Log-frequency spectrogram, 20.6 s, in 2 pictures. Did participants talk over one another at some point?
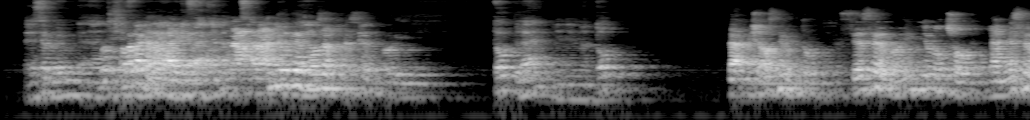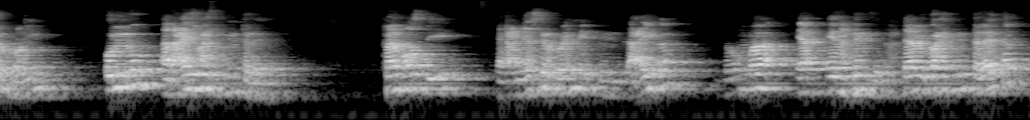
Yes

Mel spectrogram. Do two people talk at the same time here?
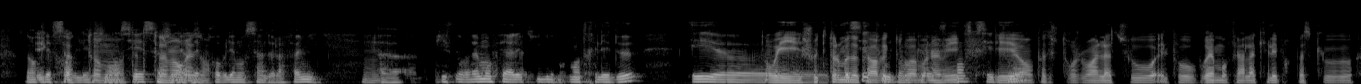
Yes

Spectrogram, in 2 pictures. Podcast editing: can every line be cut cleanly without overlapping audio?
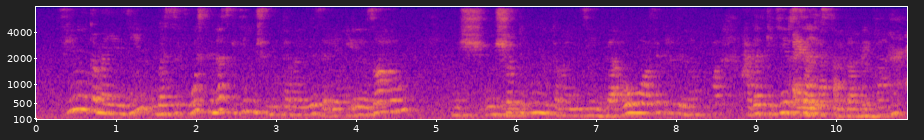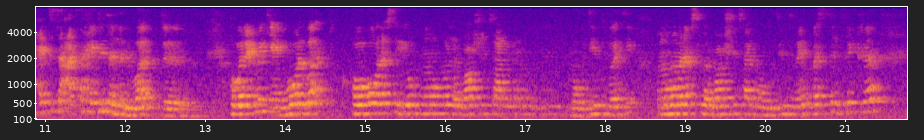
No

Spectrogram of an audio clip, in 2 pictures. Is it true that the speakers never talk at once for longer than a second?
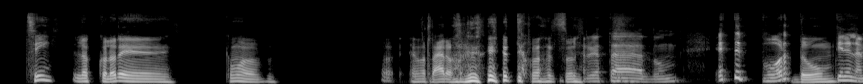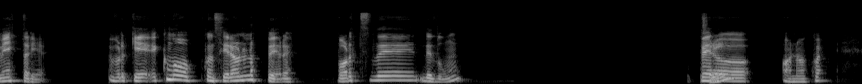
Yes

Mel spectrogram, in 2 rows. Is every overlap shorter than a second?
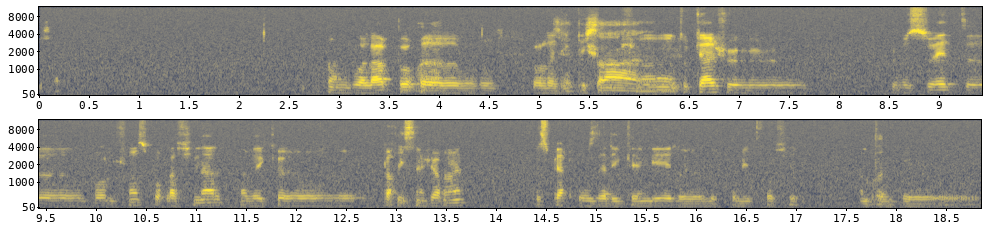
No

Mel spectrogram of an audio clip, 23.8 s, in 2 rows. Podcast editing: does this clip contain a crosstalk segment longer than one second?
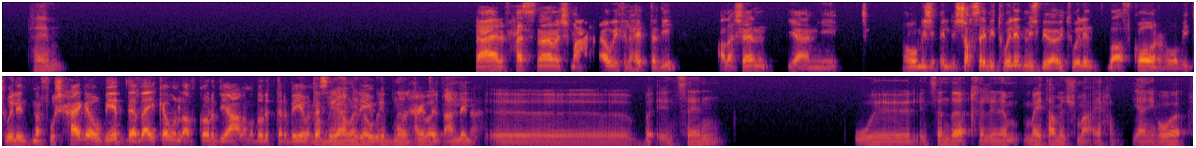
Yes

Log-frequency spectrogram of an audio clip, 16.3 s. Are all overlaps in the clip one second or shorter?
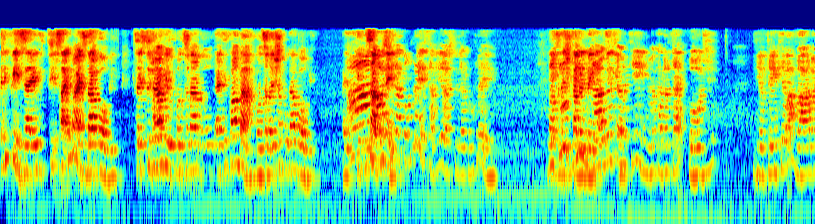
No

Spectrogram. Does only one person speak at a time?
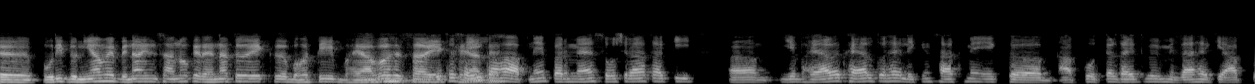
No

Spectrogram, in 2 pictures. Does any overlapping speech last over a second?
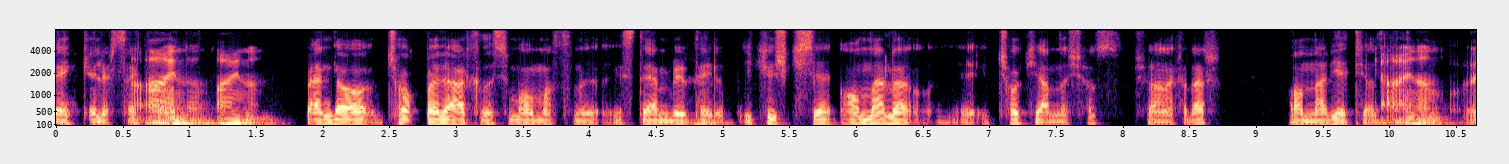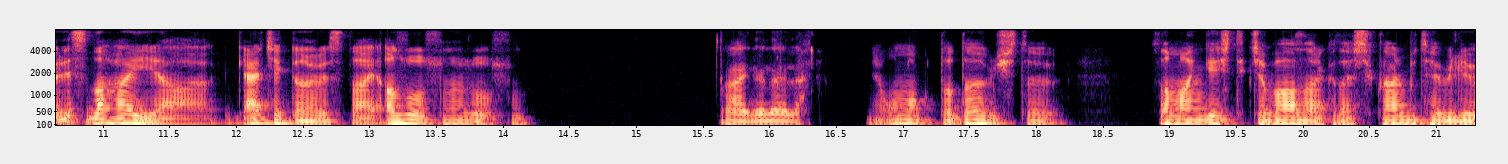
No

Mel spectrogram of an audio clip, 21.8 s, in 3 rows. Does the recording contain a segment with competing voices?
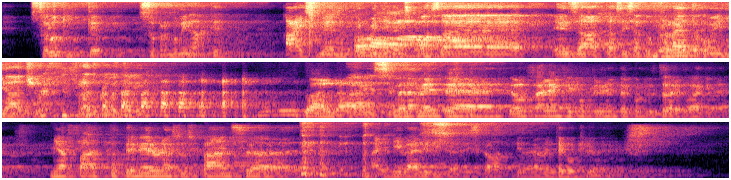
Yes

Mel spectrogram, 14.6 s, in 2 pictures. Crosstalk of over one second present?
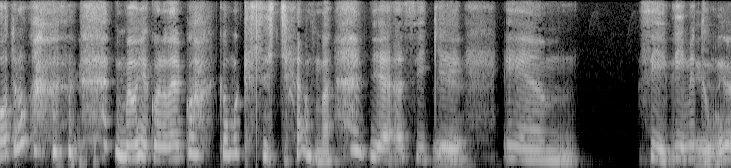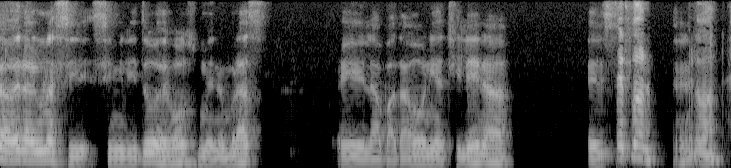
No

